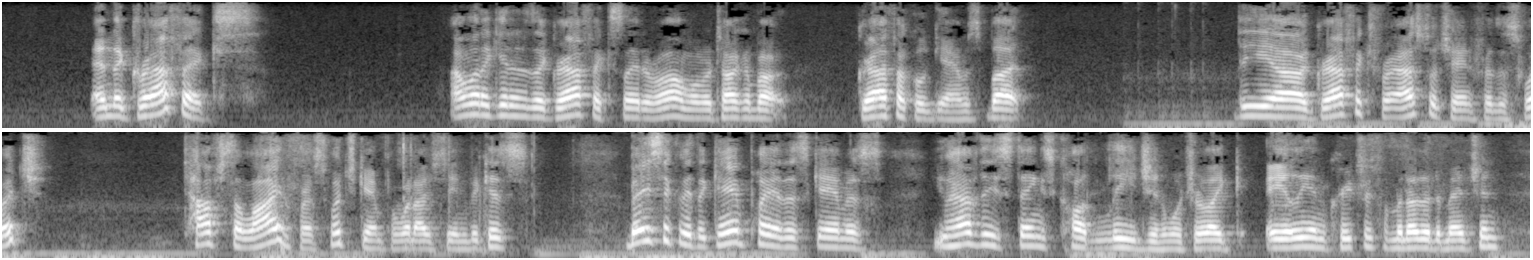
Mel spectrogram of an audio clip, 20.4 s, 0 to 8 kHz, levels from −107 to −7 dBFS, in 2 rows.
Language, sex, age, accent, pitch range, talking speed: English, male, 20-39, American, 150-180 Hz, 180 wpm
